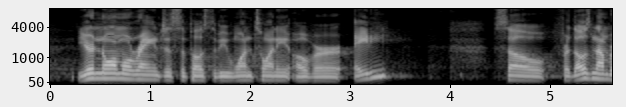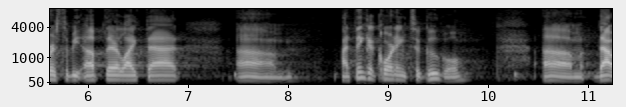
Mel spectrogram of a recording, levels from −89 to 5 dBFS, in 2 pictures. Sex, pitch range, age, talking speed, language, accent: male, 105-130 Hz, 20-39, 150 wpm, English, American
